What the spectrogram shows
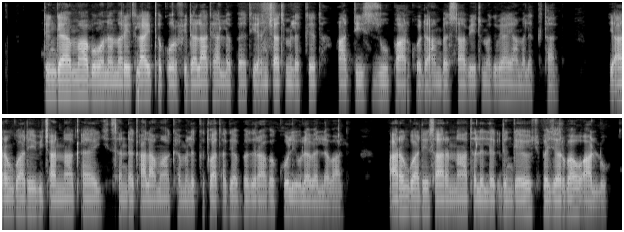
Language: Amharic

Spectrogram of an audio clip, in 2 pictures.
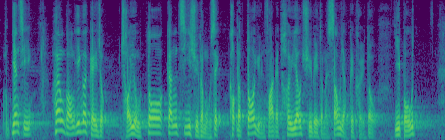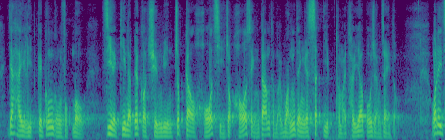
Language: Cantonese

